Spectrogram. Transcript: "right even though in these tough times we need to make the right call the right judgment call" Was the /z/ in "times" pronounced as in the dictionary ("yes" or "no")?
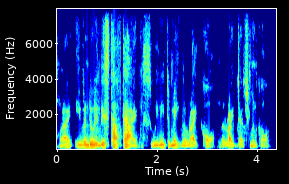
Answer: no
